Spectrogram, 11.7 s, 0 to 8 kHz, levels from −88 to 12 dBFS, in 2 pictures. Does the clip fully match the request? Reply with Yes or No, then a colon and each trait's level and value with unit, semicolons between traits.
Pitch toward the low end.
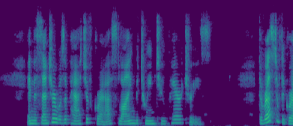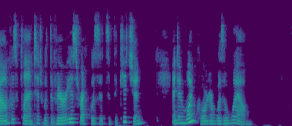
No: medium, 185 Hz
